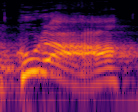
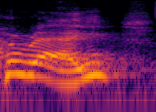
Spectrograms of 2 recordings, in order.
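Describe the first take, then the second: First: The word ends with an 'ah' vowel. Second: The word ends with an 'ay' vowel. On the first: The speaker calls it right. "hurrah, not hooray" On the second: The speaker calls it wrong. "not hooray"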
